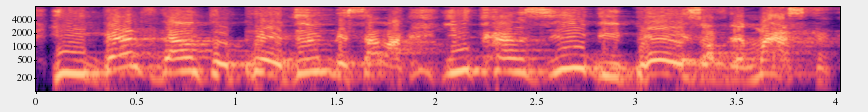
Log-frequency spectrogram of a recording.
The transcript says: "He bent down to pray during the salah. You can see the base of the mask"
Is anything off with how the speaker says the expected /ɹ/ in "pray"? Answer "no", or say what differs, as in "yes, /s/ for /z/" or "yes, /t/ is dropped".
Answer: yes, /ɹ/ is dropped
